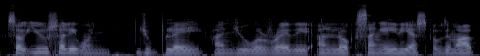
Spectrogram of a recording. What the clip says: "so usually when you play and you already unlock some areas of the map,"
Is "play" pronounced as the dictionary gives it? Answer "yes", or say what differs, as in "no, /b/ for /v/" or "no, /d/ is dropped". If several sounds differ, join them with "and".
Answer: yes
